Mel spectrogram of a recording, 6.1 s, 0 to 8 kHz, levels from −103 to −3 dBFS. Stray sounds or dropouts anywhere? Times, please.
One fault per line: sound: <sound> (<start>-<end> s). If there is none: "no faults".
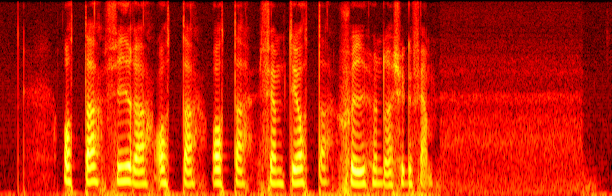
no faults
